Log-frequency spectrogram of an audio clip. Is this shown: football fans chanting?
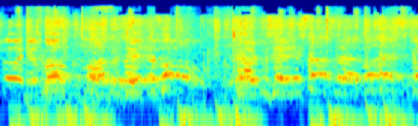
yes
